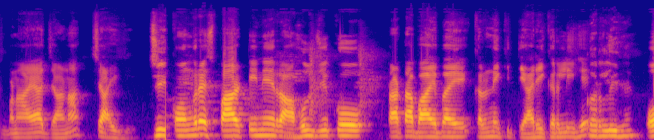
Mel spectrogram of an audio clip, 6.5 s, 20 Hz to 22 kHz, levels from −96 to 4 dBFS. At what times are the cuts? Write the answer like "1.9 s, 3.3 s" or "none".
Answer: 1.7 s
